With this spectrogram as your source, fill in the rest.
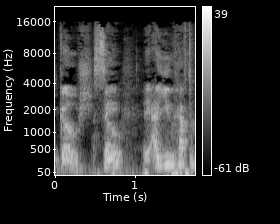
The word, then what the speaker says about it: gauche: Is gosh the way you pronounce that word? Gauche. Gauche.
